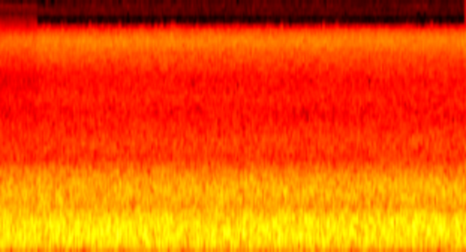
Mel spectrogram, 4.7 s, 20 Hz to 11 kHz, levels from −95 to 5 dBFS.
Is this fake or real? real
